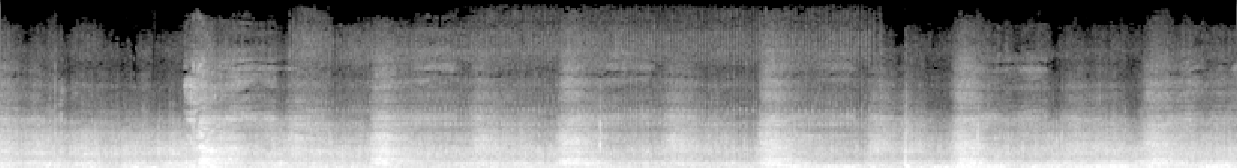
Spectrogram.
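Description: Steady wind and road noise on a bicycle ride, with the rider breathing hard in regular swells about every second and a half.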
